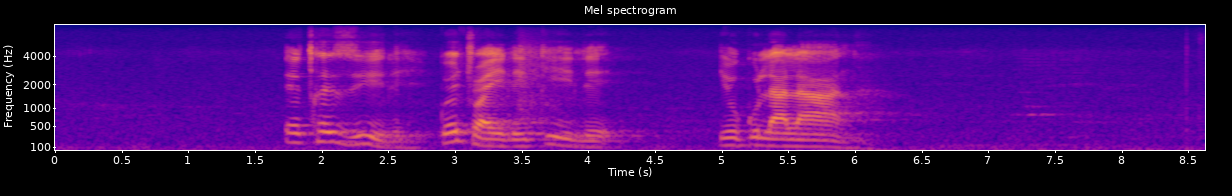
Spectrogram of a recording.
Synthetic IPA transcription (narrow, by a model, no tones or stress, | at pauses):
ɛǀʰezilɛk̬ʼwɛd̥ʒ̥ʱwajɛlek̬ʼilɛ | jok̬ʼulalaːna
